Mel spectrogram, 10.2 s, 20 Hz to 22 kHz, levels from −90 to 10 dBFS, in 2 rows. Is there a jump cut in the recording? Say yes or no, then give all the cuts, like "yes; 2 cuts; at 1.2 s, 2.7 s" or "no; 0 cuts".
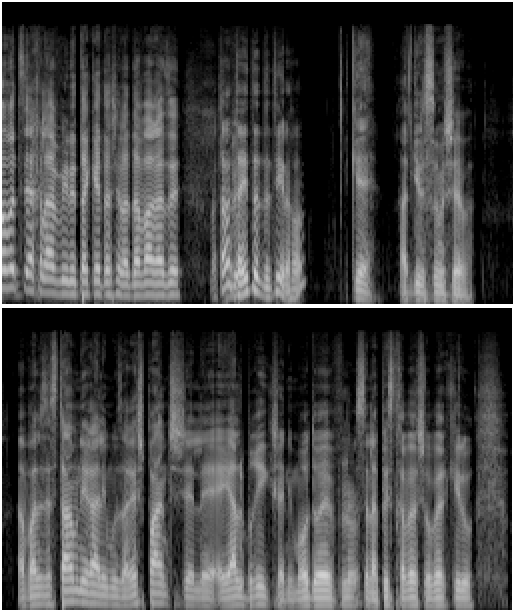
no; 0 cuts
